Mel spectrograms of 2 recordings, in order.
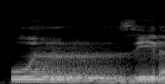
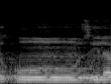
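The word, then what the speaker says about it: أُنزل: ഉൻസില എന്ന് ഉച്ചരിക്കുക. മറിച്ച് ഊൻസില പറയരുത്.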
